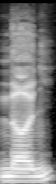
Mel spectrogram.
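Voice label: "nani", Japanese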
